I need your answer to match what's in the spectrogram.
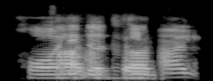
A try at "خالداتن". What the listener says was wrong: اچھا یہاں پہ پورا ادا کرتے ہیں تاکہ وہ دو زیر کی آواز بھی آئے نا. خالداتن.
